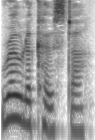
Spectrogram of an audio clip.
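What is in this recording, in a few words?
"roller coaster", English, British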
